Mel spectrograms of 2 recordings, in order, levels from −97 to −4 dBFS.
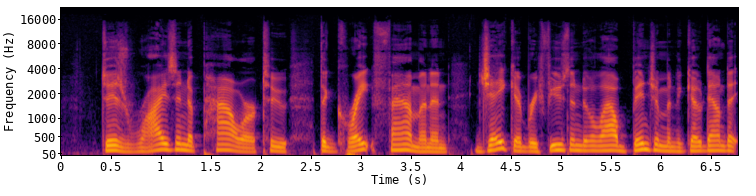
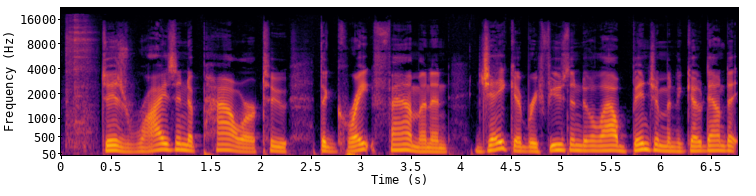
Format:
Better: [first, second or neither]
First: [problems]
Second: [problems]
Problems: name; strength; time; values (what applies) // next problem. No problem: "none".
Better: first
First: none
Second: clattering dishes; faint; at the start; peak 15 dB below the speech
